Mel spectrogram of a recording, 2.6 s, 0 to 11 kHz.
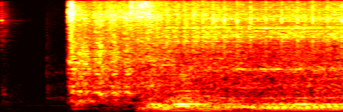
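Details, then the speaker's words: Peugeot 106 1.6 Rallye after 1.3 inlet conversion with a cone air filter, first cold start: silence, then a quick crank and the engine catches cleanly and settles into a steady, even idle; healthy first start. "Айди Менко, запали тук, да видим какво става. Дали ще работи, дали ще държи 2000 оборота, ни нам."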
